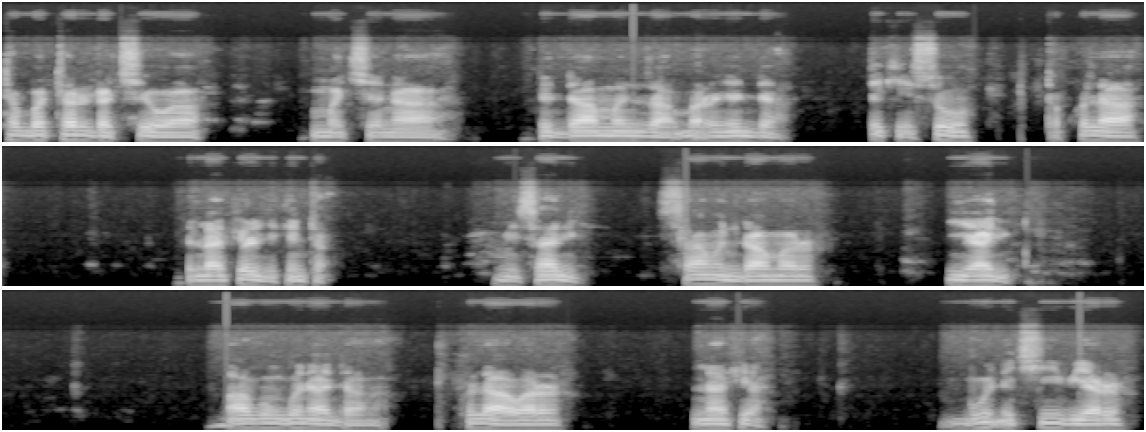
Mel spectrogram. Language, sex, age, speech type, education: Hausa, male, 46-60, spontaneous, tertiary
